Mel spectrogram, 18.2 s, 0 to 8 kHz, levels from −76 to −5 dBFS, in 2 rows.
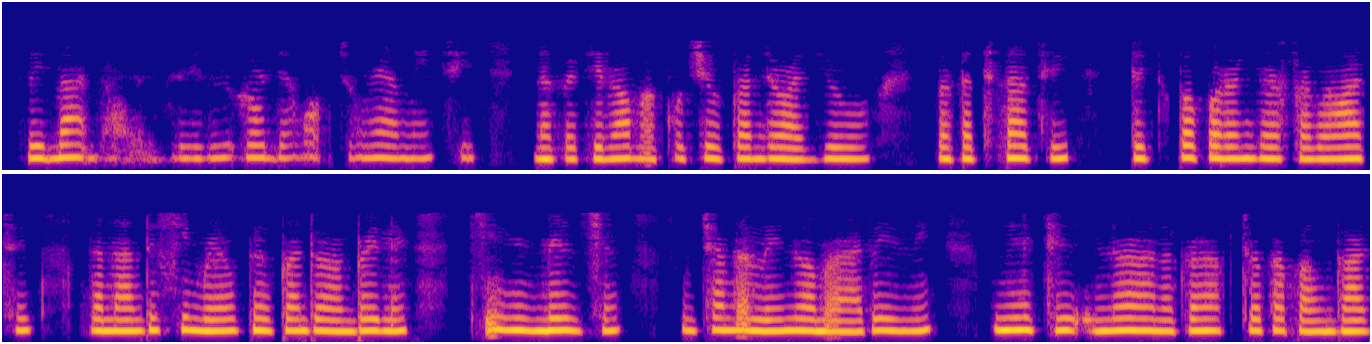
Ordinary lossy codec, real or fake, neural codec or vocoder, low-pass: AAC, 16 kbps; fake; codec, 16 kHz, 0.5 kbps, FunCodec, trained on LibriTTS, 25 frames a second; 7.2 kHz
